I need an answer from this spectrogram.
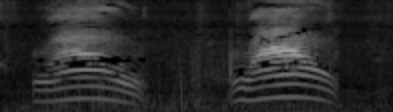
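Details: Kittens calling for their mother: two clear, drawn-out meows, each under a second long, rising then falling in pitch, with a short pause between them in a quiet room.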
